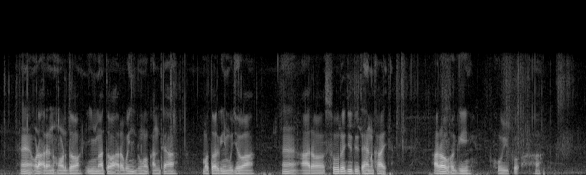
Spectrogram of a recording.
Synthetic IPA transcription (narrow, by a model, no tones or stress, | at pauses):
hɛ̃ɔɽaʔɾɛnɦɔ̃ɽd̪ɔiɲmat̪ɔaɾɔbiɲɖuŋɔʔkant̪ʰɛjaʔa | bɔt̪ɔɾɡiɲbud͡ʒʱəwa | ɛ̃aɾɔsuɾːɛd͡ʒud̪it̪ɛɦɛnkʰaj | aɾɔbʱəɡihujkɔʔa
